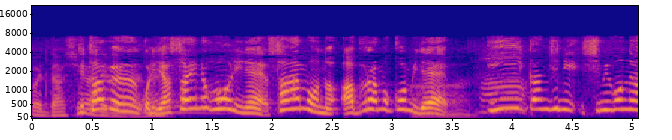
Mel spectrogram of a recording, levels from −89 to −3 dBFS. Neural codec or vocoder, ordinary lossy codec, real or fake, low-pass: none; none; real; 7.2 kHz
